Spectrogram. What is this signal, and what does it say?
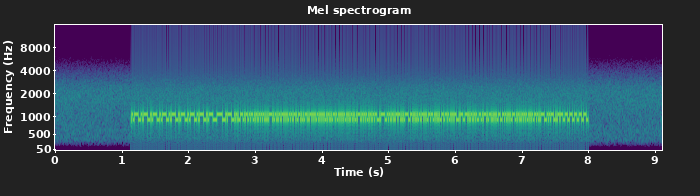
NAVTEX (SITOR-B), 100 baud, 170 Hz shift, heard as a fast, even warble, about 1000 Hz centre. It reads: THIS IS GENETICALLY CONTROLLED.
